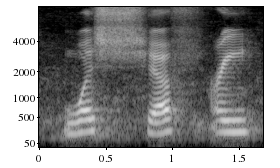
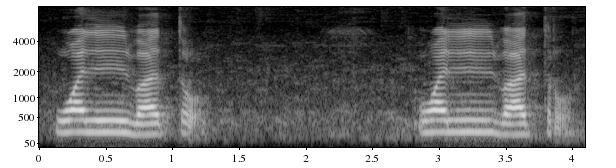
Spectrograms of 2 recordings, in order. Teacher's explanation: والشفع میں یہاں پر ادغام شمسی ہوا ہے، اور والوتر اس میں لام کا اظہار قمری ہوا ہے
